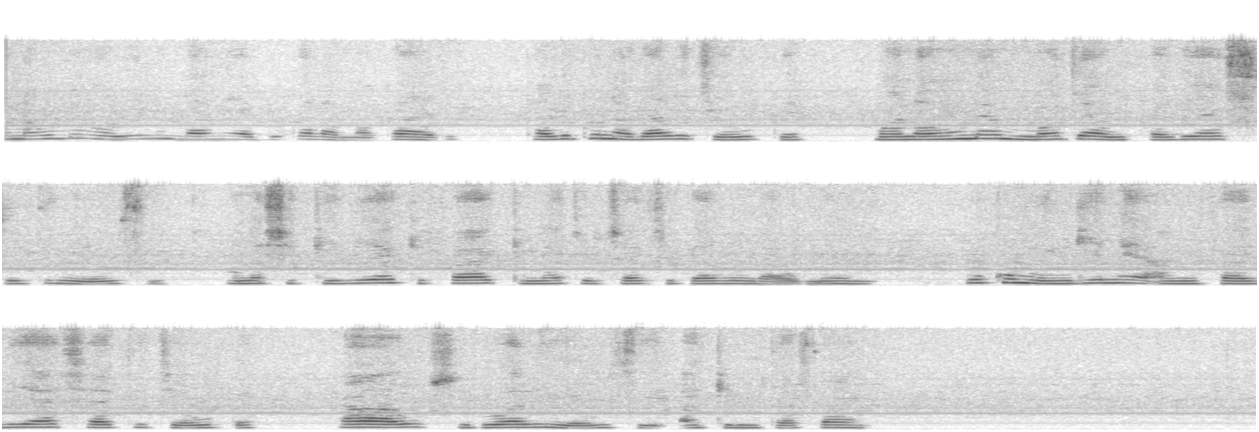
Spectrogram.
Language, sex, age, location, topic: Swahili, female, 18-24, Nairobi, finance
